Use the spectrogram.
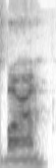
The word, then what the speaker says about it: Barham: I mean, I've heard this, like, with regards to, is Barham, it's not Barham, it's Barham. The H is silent. I don't know how to. It's Barham.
